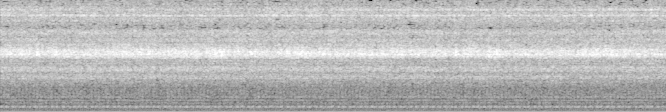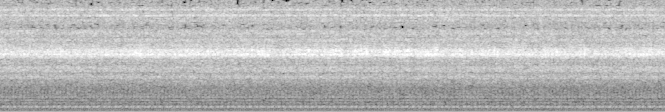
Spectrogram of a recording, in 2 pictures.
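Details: One of three real nebulizers running: a steady mechanical hum with a constant hiss and buzz and an unchanging level from the compressor.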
